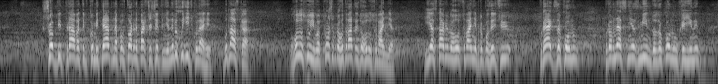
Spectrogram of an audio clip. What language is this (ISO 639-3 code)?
ukr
